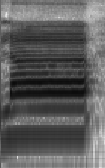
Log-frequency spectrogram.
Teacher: ان اللہ، لام کے اوپر زبر، آگے الف خالی ہے، الف خالی سے پہلے لام کے اوپر زبر، الف مدہ، اس کو ہم ایک الف کی مقدار کھینچ کر ادا کریں گے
